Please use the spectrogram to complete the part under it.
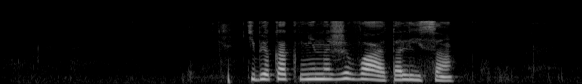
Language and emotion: Russian, angry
